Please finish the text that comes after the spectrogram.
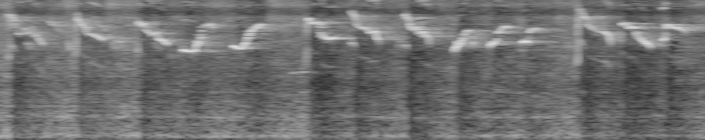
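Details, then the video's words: Chorus of white-eyes from a therapy recording for fast singing with open beak: sharp, very high zigzag chirps repeated in bursts, several birds overlapping, with brief gaps between phrases. "Terapi Pleci Cepat Ngalas Buka Paruh"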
